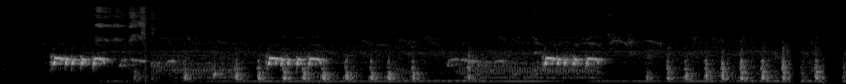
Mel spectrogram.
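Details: Javanese local zebra dove (perkutut) lure recording: three brief rolling trilled coos, spaced a few seconds apart, separated by a steady series of soft pulsed cooing notes and a faint low hum.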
